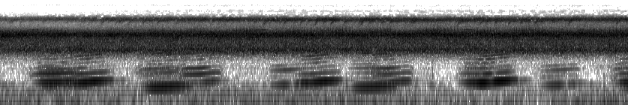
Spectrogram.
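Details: Frogs calling after rain: low, harmonic croaks come in short, slightly rising bursts about every one to one and a half seconds, several overlapping callers, over a loud, steady, high-pitched buzzing chorus.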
